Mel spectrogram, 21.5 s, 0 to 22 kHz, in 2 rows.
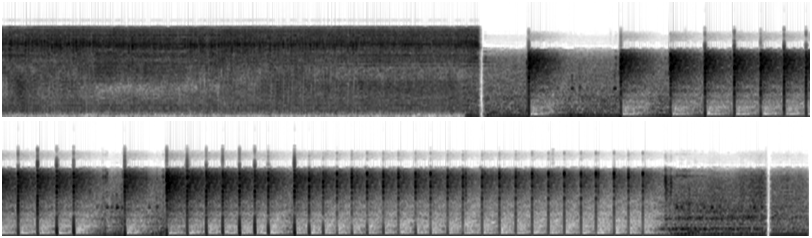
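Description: Plasma spark plug firing from a capacitive discharge ignition at 50 Hz: a steady buzz. About six seconds in it changes to a water spark plug fed with 175 V DC, giving sharp electric cracks, irregular at first and then about four a second.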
